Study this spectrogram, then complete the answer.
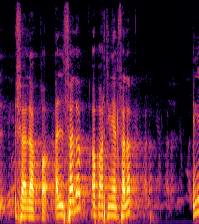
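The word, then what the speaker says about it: الفلق: Juga huruf qaf ini huruf yang qalqalah. Al falaq, kalau kita tidak kasih qalqalah, tidak sempurna.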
